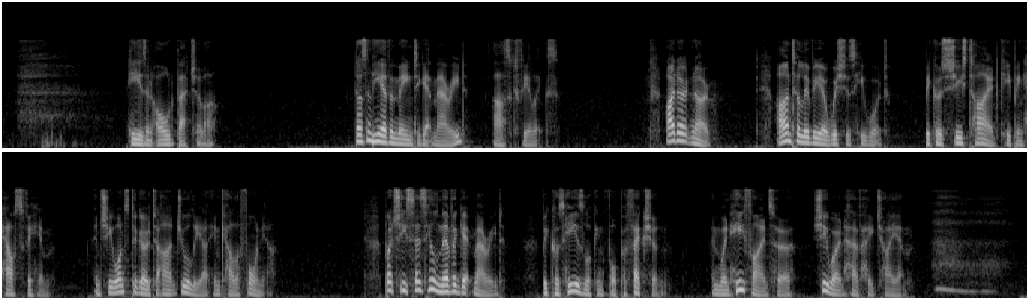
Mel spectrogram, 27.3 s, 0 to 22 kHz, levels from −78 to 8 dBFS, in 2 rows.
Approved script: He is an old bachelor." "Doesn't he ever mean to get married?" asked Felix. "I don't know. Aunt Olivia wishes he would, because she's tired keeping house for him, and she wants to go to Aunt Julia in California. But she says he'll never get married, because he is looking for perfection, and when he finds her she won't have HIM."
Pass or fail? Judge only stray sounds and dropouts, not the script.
fail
